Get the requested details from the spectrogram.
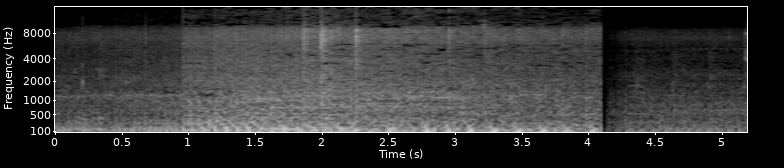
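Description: A motorcycle engine roars as it rides past.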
